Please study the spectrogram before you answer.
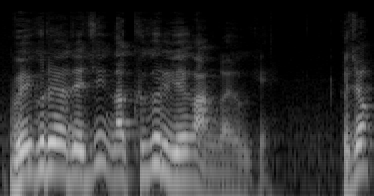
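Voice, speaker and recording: Lively, chatty male tutor lecturing. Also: high-pitched, brisk. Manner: animated, chatty, asks "right?" often, acts out little scenes. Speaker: Korean-language exam tutor. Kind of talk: lecture to students.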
